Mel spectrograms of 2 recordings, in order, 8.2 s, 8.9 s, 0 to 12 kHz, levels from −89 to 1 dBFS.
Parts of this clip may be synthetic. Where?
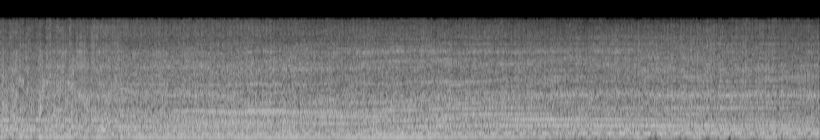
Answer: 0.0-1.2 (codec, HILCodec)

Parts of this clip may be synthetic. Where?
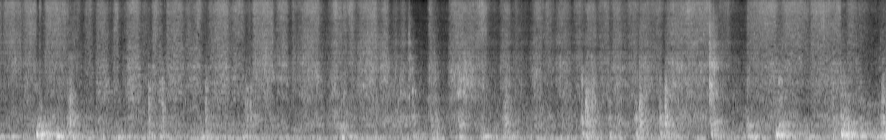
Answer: 0.0-0.8 (codec, HILCodec); 2.5-7.6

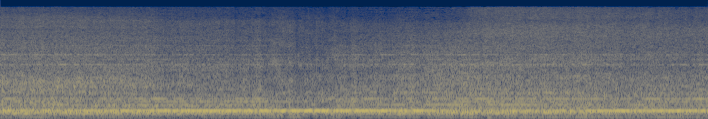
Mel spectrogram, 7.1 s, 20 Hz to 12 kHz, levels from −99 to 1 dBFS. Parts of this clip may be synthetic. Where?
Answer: 2.7-3.4 (codec, HILCodec)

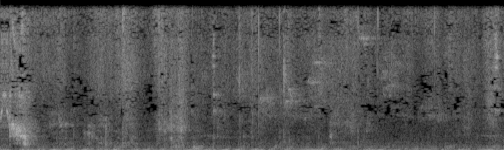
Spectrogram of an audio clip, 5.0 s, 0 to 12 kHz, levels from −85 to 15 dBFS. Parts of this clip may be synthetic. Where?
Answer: none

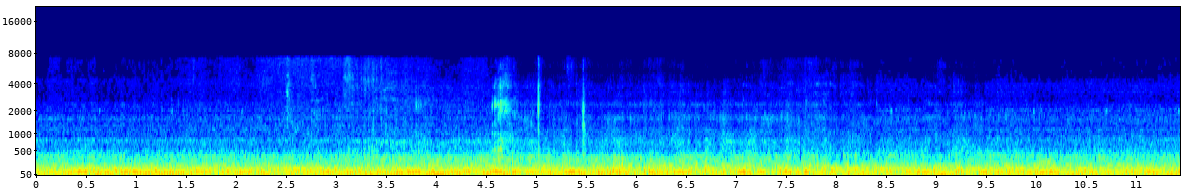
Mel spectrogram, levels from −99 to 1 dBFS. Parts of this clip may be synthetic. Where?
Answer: 4.6-8.4 (codec, HILCodec); 8.9-9.5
